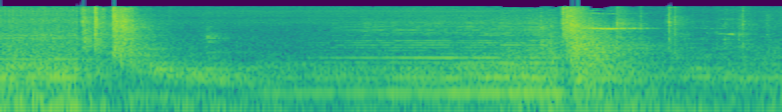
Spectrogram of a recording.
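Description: Electrical relays click sharply.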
